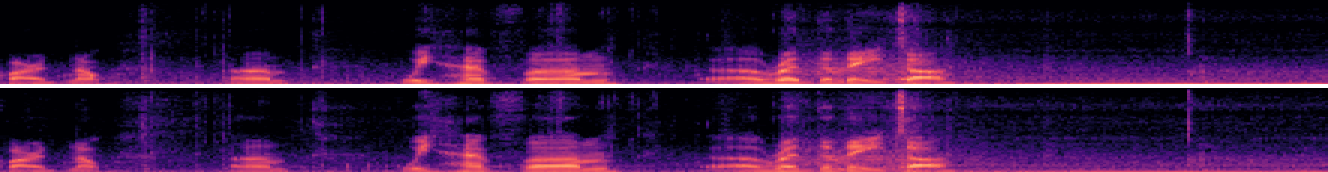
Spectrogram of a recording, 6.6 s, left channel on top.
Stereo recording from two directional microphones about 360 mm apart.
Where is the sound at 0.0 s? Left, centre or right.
Centre.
